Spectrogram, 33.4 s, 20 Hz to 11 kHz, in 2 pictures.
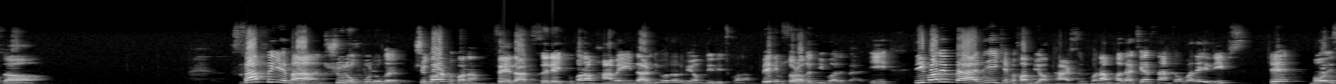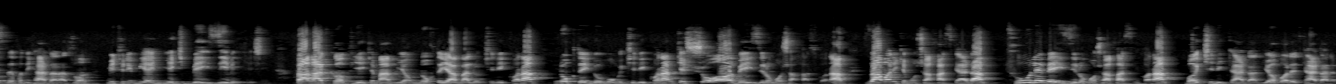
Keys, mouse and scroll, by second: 1.3 Escape, 2.6-4.9 drag, 6.3 Delete, 7.3 middle click, 9.0-9.9 typing, 19.0 click, 20.0 scroll up 1, 21.4 click.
